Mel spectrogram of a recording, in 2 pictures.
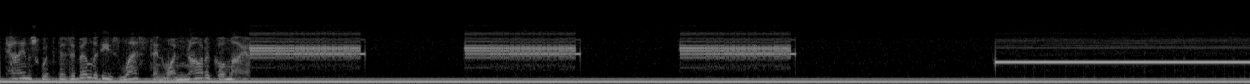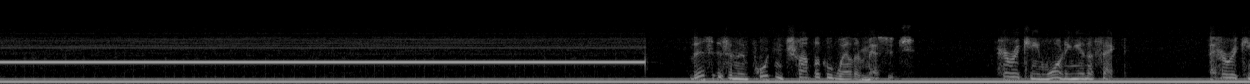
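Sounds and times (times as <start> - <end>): steady low hum: 0.0 - 25.0
steady warning alarm tone: 2.5 - 3.7, 4.6 - 5.8, 6.8 - 8.0, 10.0 - 19.0.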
